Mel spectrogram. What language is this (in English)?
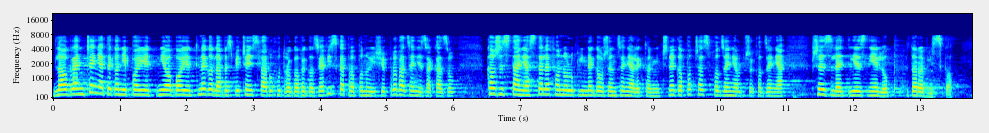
Polish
